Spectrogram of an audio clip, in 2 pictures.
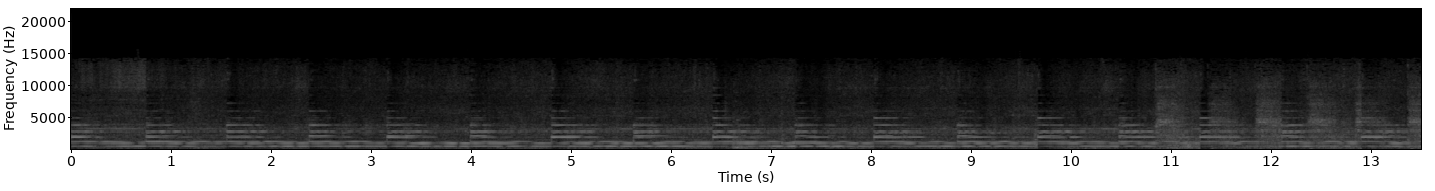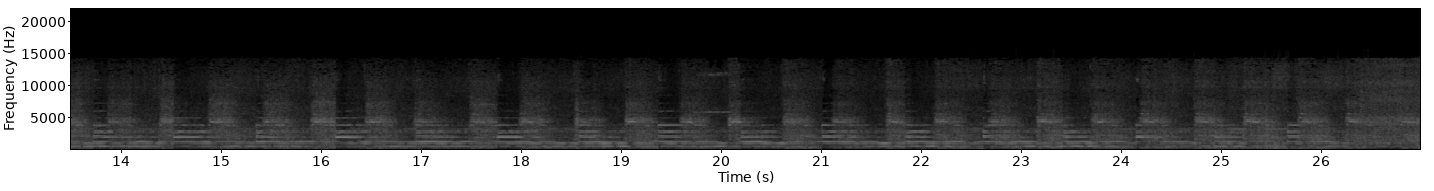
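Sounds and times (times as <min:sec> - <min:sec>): steam locomotive chuffing: 0:00.0 - 0:26.9
steady hissing: 0:10.4 - 0:26.9.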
